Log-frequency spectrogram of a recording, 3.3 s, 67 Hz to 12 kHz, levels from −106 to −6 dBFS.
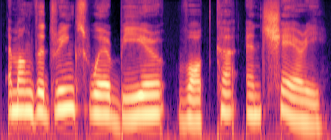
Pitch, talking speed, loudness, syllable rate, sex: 175 Hz, 145 wpm, -15 LUFS, 4.1 syllables/s, female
